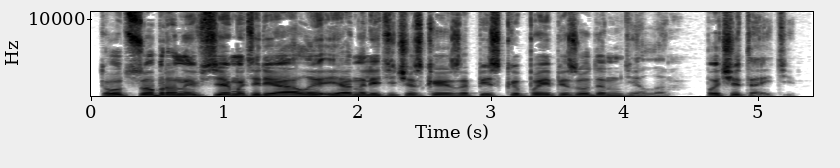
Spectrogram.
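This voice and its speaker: A man's voice: medium pitch, fairly quick, darkish tone, clean tone, dry recording, studio quality, close to an everyday voice. A man voicing a terse, firm male security-service major in an audiobook.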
